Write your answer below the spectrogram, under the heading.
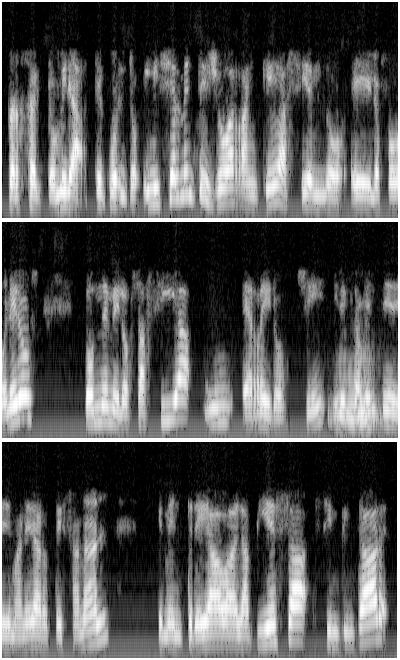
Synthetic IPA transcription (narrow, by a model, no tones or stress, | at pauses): peɾfek̚t̪o̞miɾa̰t̪e̞kwe̞nt̪o̞ʔinisjalmẽ̞nt̪e̞ʒo̞araŋke̞asje̞nd̪o̞elo̞sfoɣone̞ɾo̞z | ðo̞nd̪e̞me̞lo̞sasiaune̞reɾo̞sid̪iɾek̚t̪amẽ̞nt̪e̞ðemane̞ɾaːɾt̪e̞sanal | ke̞meːnt̪ɾe̞ɣaβ̞alapje̞sasimpint̪aɾ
